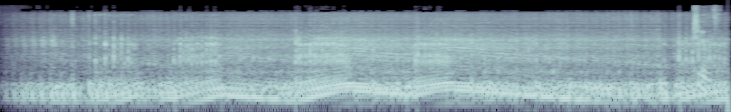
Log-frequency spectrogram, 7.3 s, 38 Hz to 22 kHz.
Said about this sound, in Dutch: eigenlijk ook best nog wel indrukwekkend tijdens zo'n Fiatje 500. Ja, zo'n tweecilindertje heeft iets raars, hè?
